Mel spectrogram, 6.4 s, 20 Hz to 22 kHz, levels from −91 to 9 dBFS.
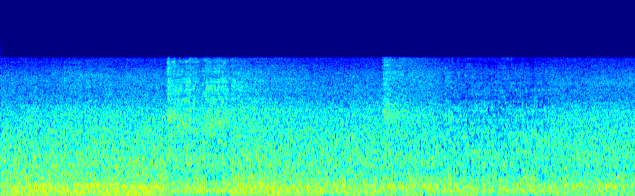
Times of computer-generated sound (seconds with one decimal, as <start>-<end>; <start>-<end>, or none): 1.7-2.3; 4.4-5.5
